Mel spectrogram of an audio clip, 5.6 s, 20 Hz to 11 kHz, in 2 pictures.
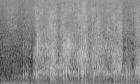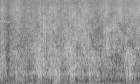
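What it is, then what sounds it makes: Plastic cosmetic tub. A closed, round, hand-sized plastic body-butter tub with a printed lid and pink sides is tapped rapidly with fingertips and nails. The result is a quiet, continuous stream of soft, hollow taps mixed with light scratchy clicks, carrying a mid-range tone around 500 Hz, in an irregular rhythm.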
